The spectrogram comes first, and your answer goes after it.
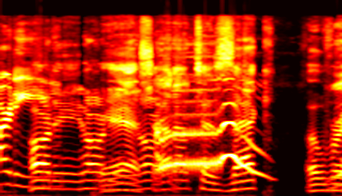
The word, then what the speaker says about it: Jardine's: Shout out to Jardine's. It's pronounced Hardine.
